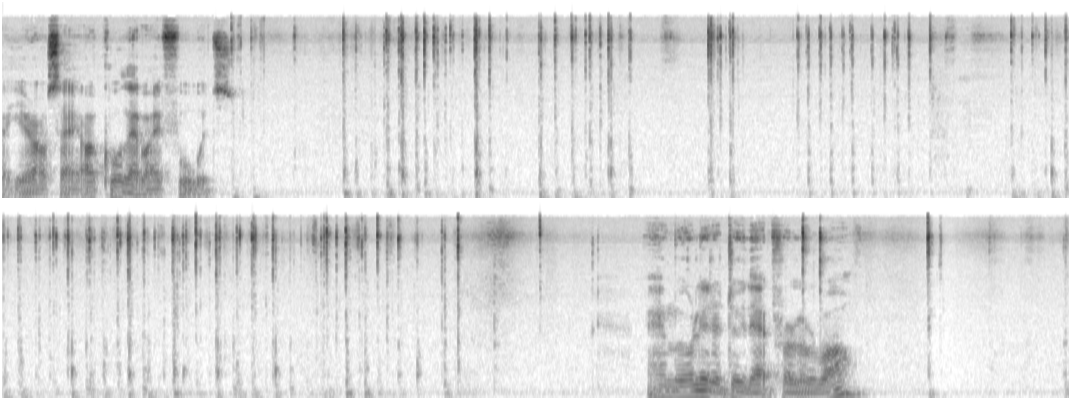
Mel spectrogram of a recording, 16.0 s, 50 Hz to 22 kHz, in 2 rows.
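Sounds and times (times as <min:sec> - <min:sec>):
typing on computer keyboard: 0:02.6 - 0:07.0, 0:07.6 - 0:11.5.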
